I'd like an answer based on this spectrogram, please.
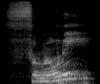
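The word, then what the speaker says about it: Filoni: this show which is David filon is how you say it yep Fon you got it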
